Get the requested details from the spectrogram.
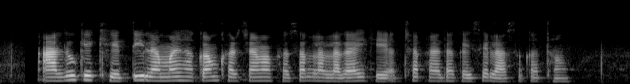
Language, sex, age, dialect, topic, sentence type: Chhattisgarhi, female, 25-30, Northern/Bhandar, agriculture, question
